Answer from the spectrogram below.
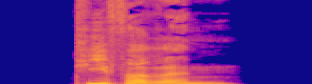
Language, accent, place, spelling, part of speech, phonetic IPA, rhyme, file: German, Germany, Berlin, tieferen, adjective, [ˈtiːfəʁən], -iːfəʁən, De-tieferen.ogg
- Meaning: inflection of tief: 1. strong genitive masculine/neuter singular comparative degree 2. weak/mixed genitive/dative all-gender singular comparative degree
